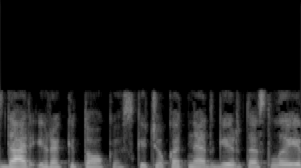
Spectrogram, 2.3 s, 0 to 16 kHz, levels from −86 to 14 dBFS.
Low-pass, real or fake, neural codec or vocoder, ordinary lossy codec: 7.2 kHz; real; none; MP3, 48 kbps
